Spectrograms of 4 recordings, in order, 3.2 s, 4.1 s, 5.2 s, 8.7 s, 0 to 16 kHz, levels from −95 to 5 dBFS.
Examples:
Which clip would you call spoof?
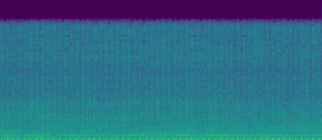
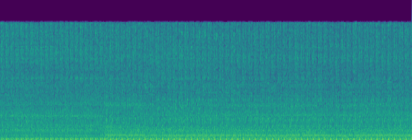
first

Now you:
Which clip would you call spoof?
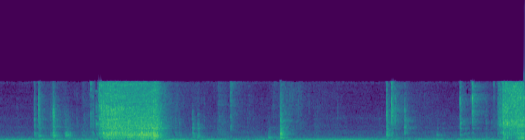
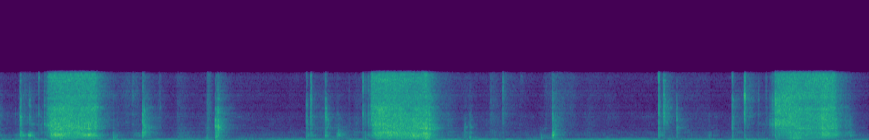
second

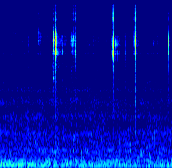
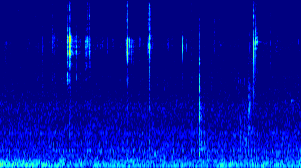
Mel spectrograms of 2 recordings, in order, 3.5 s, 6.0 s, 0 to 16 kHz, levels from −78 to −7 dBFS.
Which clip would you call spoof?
first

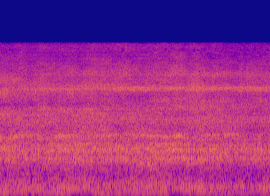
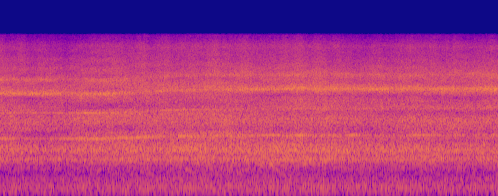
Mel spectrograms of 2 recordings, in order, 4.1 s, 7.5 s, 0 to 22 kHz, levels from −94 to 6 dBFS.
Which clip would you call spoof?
first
